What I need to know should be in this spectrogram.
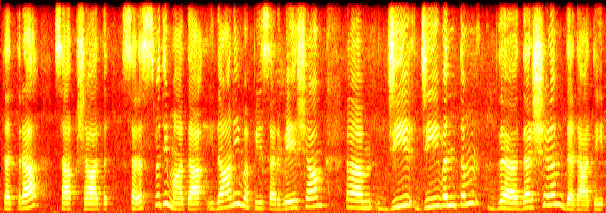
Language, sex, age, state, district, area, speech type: Sanskrit, female, 45-60, Karnataka, Hassan, rural, spontaneous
